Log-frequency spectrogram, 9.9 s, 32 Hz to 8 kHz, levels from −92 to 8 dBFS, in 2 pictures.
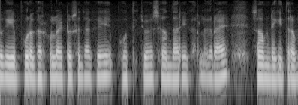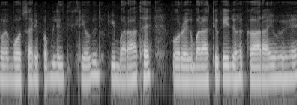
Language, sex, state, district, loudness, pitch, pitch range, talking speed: Hindi, male, Chhattisgarh, Sukma, -18 LUFS, 135 Hz, 130-140 Hz, 250 wpm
